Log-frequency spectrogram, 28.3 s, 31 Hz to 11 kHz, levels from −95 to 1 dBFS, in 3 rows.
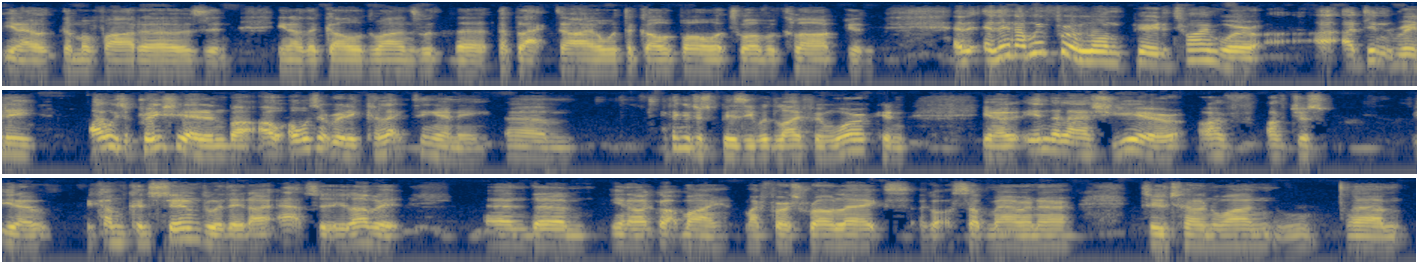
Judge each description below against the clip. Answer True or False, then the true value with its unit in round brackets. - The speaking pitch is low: True (115 Hz)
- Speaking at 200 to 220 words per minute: True (205 wpm)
